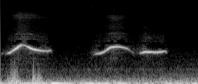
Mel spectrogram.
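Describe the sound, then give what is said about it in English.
Whistling to call a dog: three clear, loud whistled notes with no talk. The first two rise and then fall, and the last holds a level pitch. “I have a little special whistle for him. It sounds like this.”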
